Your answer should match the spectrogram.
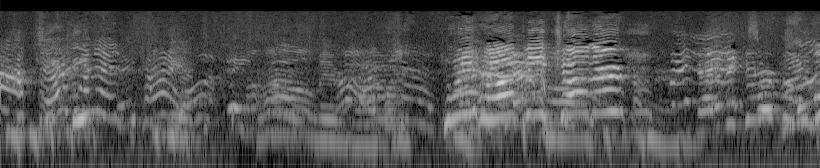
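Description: Several young children talking and shouting over one another as they play, with a louder burst of high-pitched shouting about three and a half seconds in.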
